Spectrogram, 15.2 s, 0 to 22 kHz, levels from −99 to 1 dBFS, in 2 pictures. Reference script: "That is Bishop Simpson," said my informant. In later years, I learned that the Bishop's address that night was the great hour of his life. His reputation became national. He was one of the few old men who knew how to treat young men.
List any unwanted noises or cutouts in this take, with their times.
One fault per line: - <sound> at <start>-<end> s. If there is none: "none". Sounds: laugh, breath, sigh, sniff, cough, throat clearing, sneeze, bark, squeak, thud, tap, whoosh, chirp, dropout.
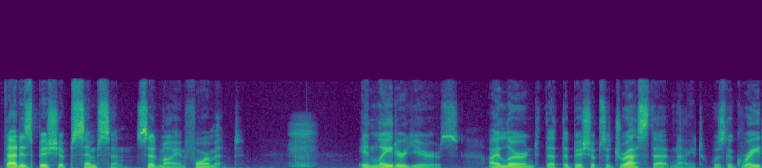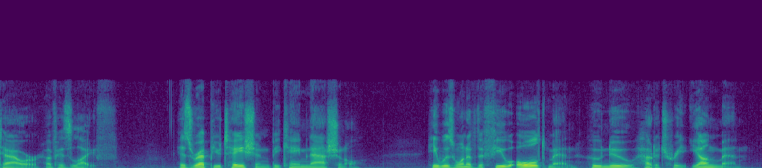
- sniff at 2.9-3.2 s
